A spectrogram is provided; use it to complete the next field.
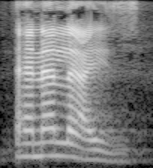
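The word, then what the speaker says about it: analyze: एनालाइज, एनालाइज में जेड तक का ही साउंड आएगा, ई का कोई साउंड नहीं आएगा, क्योंकि ई यहाँ पे साइलेंट है। एनालाइज, लास्ट में ई आएगा, कभी भी किसी भी वर्ड में लास्ट में ई आएगा उसका उच्चारण नहीं होता है।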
